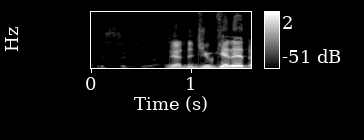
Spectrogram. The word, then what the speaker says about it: Sekiro: How do you pronounce this thing? Sekiro. Sekiro. Just Sekiro.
